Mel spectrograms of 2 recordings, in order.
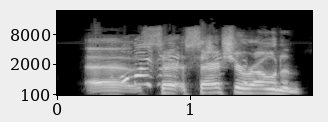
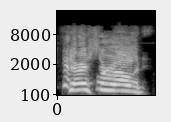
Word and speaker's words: Saoirse Ronan: Saoirse Ronan. – Saoirse Ronan. That's right. It's pronounced nothing like what it says.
